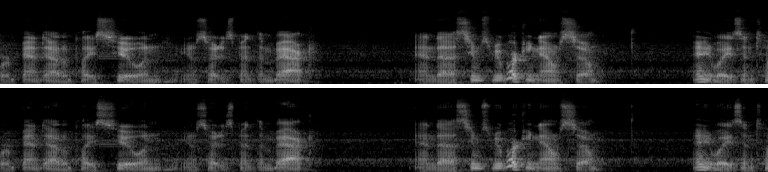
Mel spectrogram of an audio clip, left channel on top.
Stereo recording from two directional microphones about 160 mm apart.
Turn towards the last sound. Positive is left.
turn(degrees=-25)  # may be behind; listen again after turning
